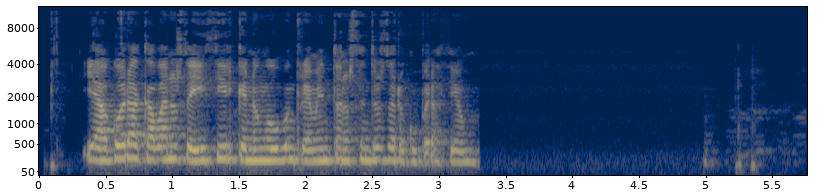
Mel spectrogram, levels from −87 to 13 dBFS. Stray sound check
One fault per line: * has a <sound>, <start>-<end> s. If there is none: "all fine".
all fine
